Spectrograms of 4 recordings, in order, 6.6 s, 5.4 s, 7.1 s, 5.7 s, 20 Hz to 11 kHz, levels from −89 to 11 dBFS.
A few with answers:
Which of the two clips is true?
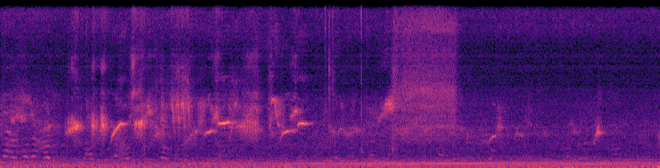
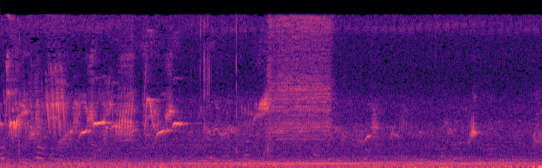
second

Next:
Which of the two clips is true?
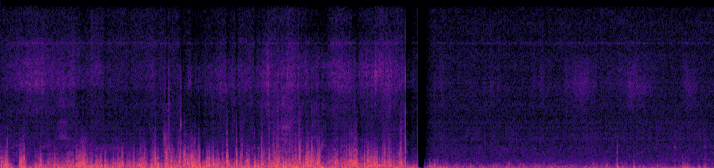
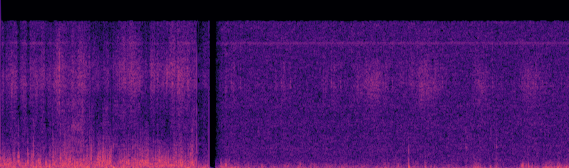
second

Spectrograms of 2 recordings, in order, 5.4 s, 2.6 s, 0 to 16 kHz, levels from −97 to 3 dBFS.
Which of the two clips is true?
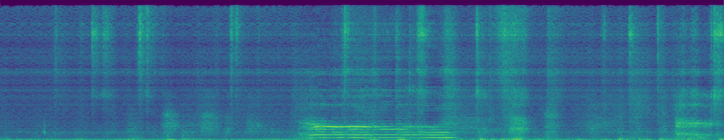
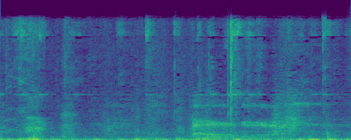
second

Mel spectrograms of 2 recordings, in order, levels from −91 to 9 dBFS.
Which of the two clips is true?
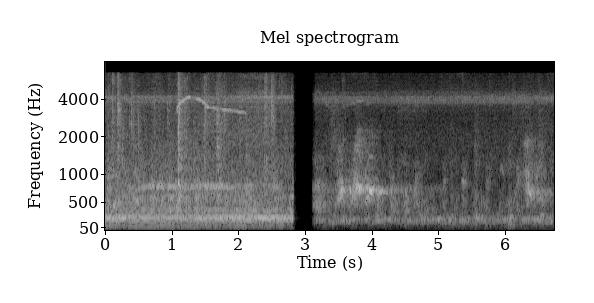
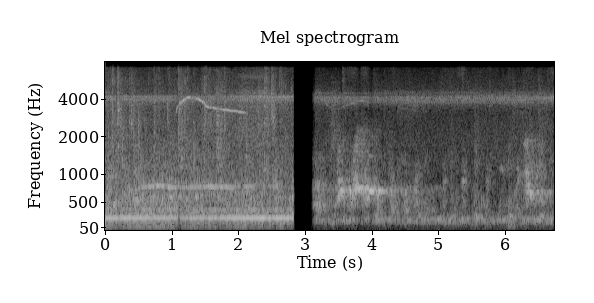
second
